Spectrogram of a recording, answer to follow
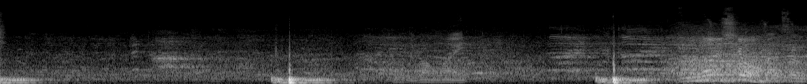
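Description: Three steel-tip darts striking a bristle dartboard about three seconds apart, each a short sharp thud. A crowd murmur rises after the third dart.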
